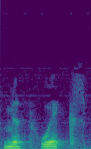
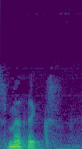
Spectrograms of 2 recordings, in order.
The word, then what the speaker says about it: Smithwick's: But what you generally see in the pubs, of course, you find Guinness Stout being drunk, Smithwick's, actually spelled Smithwick's, but pronounced Smithwick's, which is a very, I think, an evil drink.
